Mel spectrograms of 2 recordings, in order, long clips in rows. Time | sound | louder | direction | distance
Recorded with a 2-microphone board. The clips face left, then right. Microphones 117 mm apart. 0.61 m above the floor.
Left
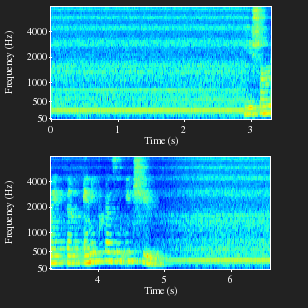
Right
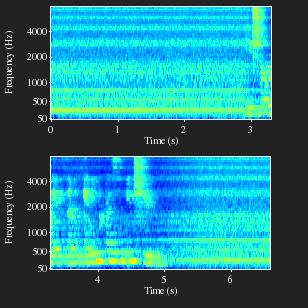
2.9 | a woman speaking | left 7 dB | 60° left (ahead or behind) | 5 m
